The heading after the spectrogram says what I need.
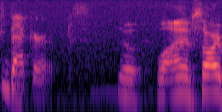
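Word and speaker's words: Bueckers: Becker Becker sorry for it looks like it should be Buer but it's Becker.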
